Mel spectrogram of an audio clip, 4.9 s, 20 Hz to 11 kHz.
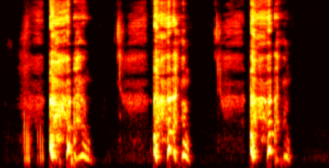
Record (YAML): three_cough_length: 4.9 s
three_cough_amplitude: 30809
three_cough_signal_mean_std_ratio: 0.43
survey_phase: beta (2021-08-13 to 2022-03-07)
age: 18-44
gender: Female
wearing_mask: 'No'
symptom_none: true
smoker_status: Current smoker (11 or more cigarettes per day)
respiratory_condition_asthma: false
respiratory_condition_other: false
recruitment_source: REACT
submission_delay: 0 days
covid_test_result: Negative
covid_test_method: RT-qPCR
influenza_a_test_result: Negative
influenza_b_test_result: Negative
